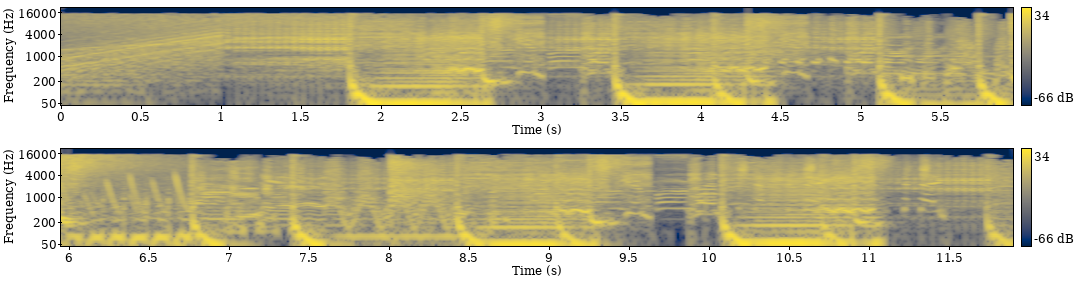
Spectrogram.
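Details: Loud electronic dubstep music with heavy pulsing bass and sweeping synth sounds, with no animal voice heard.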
